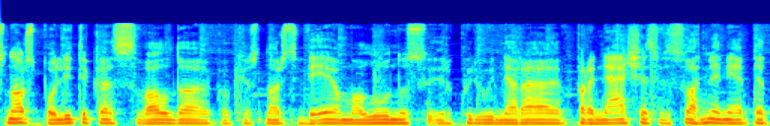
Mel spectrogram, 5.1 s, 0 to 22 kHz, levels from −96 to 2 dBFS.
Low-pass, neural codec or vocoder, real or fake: 9.9 kHz; none; real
